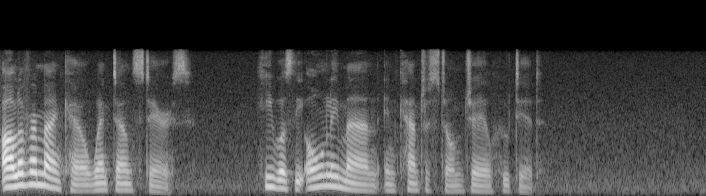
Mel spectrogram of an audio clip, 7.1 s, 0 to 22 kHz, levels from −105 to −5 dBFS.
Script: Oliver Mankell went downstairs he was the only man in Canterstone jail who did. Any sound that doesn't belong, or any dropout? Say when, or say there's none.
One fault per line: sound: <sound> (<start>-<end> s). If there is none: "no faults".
no faults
